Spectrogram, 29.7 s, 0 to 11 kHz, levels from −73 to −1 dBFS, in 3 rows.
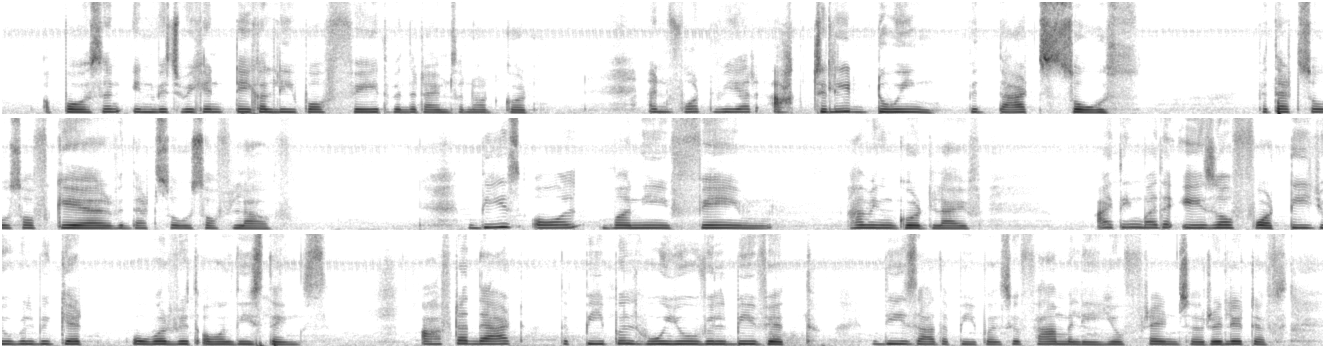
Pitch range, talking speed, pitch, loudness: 240-260 Hz, 160 wpm, 250 Hz, -25 LUFS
